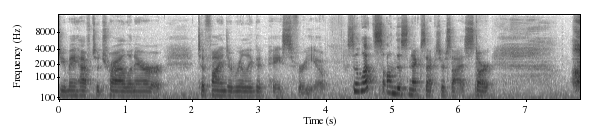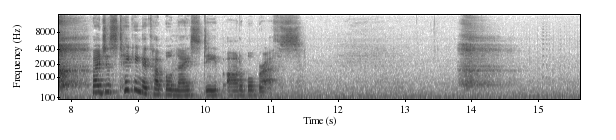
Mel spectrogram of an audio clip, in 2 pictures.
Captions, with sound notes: you may have to trial and error to find a really good pace for you. So, let's on this next exercise, start (exhales) by just taking a couple nice, deep audible breaths. (deeply exhales)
